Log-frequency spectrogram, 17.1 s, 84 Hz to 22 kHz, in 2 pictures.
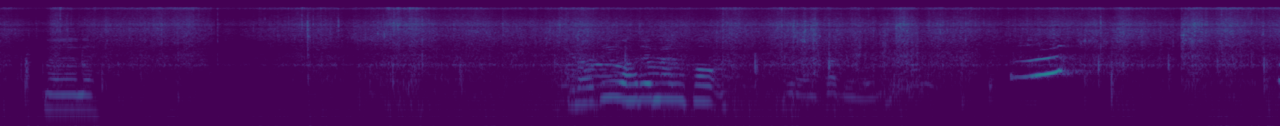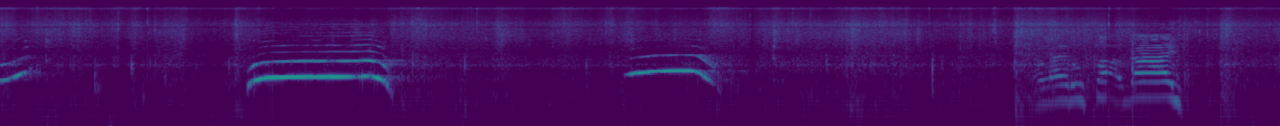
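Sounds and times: high-pitched hooting calls: 6.7s - 7.4s.

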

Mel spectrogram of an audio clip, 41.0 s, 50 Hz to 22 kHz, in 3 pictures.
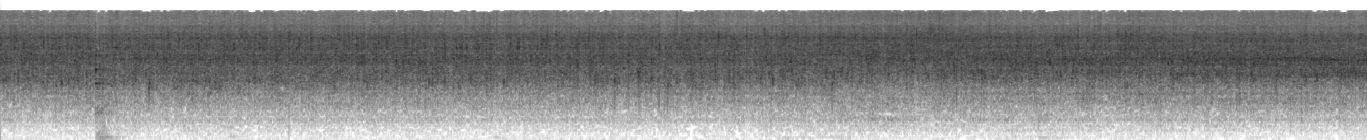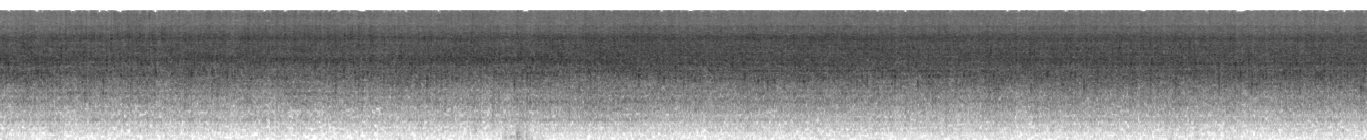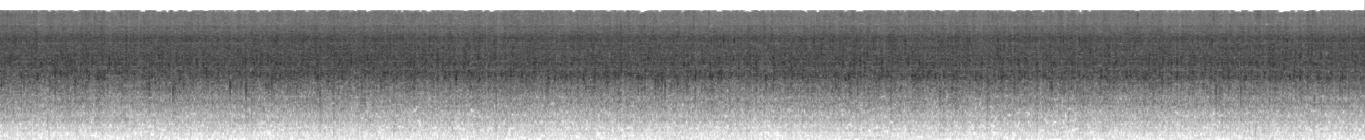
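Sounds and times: fish sizzling in oil: 0.0s - 40.9s
spatula knocking in pan: 1.0s - 1.6s.

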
